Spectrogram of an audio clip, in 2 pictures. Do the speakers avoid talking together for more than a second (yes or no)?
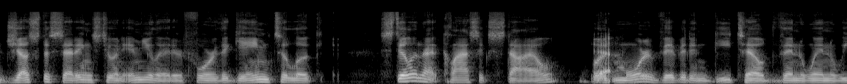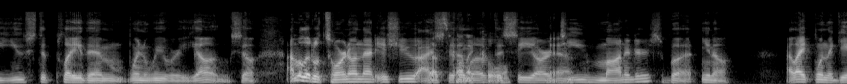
no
